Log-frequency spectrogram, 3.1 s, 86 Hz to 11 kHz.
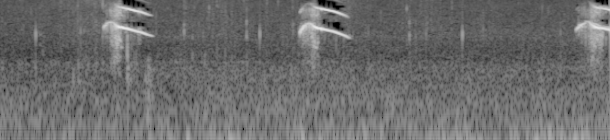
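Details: At Churchill, Manitoba, in July 2010, Hudsonian godwit chicks calling from inside their hatching eggs give three thin, high, downslurred peeps over about three seconds. Their mother was being banded a few metres away.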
